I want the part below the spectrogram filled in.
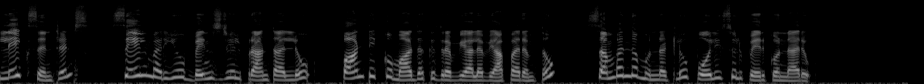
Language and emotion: Telugu, neutral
